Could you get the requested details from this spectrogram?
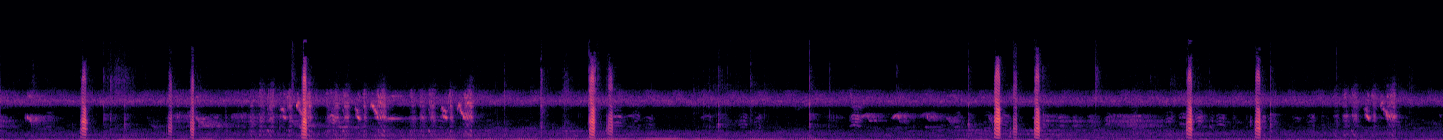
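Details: Zebra finch producing spaced, clipped nasal beeps and brief chattering bursts at irregular intervals, some notes doubled, against a continuous high-pitched hiss and faint low hum.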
